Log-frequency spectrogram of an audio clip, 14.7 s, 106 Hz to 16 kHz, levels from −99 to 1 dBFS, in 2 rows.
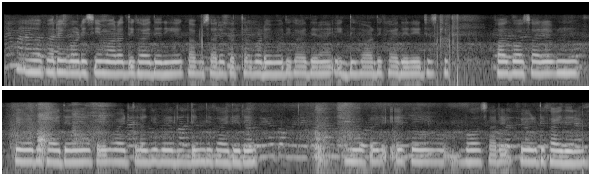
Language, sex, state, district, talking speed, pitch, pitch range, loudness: Hindi, female, Uttar Pradesh, Jalaun, 200 wpm, 225 Hz, 215-230 Hz, -29 LUFS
